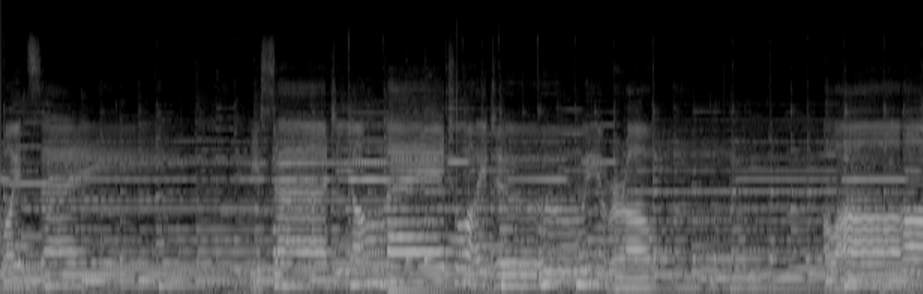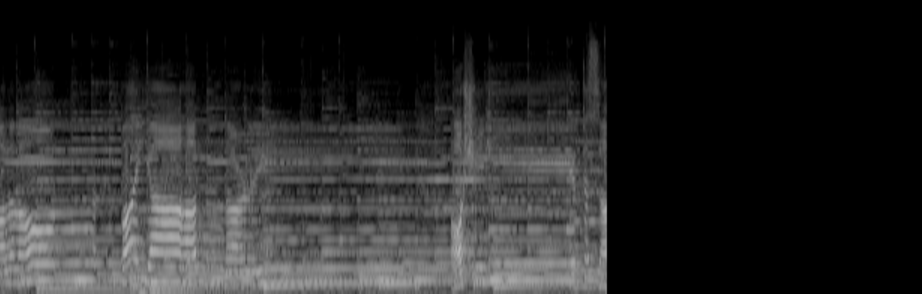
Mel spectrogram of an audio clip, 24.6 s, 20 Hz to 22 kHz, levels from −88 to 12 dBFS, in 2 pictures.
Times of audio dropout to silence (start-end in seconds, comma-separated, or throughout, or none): 20.39-24.61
